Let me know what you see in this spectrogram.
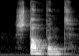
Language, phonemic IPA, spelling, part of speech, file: Dutch, /ˈstɑmpənt/, stampend, verb, Nl-stampend.ogg
- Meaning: present participle of stampen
